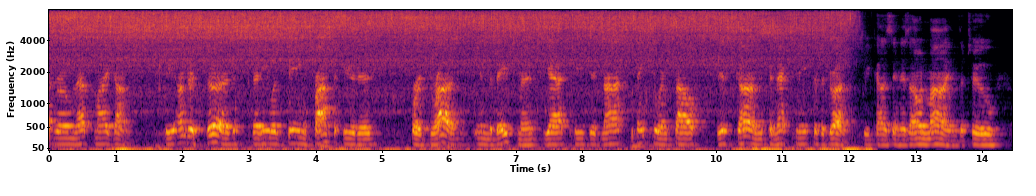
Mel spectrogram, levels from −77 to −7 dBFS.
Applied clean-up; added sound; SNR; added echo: none; Sink (filling or washing) / Water tap, faucet; 2 dB; reverberation time 0.2 s.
